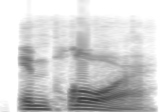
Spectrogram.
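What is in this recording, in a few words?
"implore", American English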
